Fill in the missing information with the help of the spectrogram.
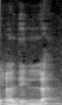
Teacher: berhenti saja dengan bunyi huruf ha ha mati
